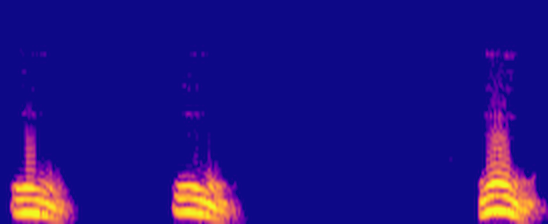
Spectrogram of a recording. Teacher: Lips tightly rounded, jaw small opening, tongue high back, and make long and steady oo.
